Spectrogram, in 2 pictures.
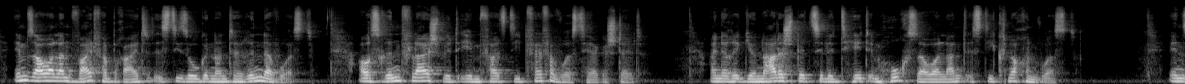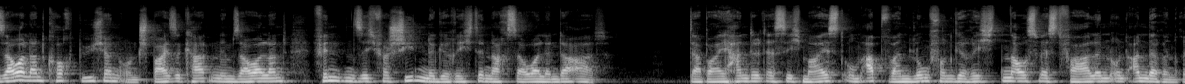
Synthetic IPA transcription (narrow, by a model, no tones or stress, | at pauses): ʔɪmzaʊɐlantv̥aɪtfɛɐbʁaɪtətɪ̰st̚d̥iːzoːɡənantəʁɪndɐvʊ̰ɐstʔaʊsʁɪntflaɪʃv̥ɪɐtʔeːbm̩falsd̥iːp͡fɛfɐvʊɐstheːɐɡəʃtɛ̰lt | ʔaɪnəʁeɡjonaːləʃpet͡sjalitʰɛːtɪmhoːxz̥aʊɐlantɪst̚d̥iːkʰnɔχn̩vʊ̰ɐst | ʔɪnzaʊɐlantkʰɔχb̥yːçɐnʊ̰ntʃpaɪzəkʰaɐtn̩ɪmzaʊɐlantfɪndn̩zɪçfɛɐʃiːdənəɡəʁɪçtənaːχz̥aʊɐlɛndɐʔaːɐt | d̥abaɪhandl̩tɛs̬z̥ɪçmaɪstʊmʔapv̥andlʊŋfɔnɡəʁɪçtn̩aʊsv̥ɛstfaːlənʊ̰ntʔa̰ndəʁən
